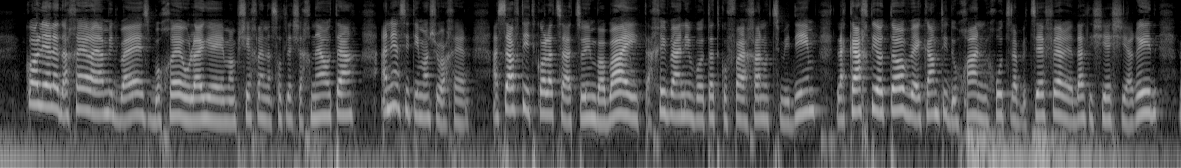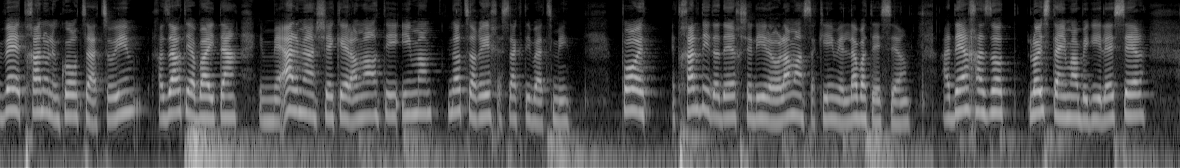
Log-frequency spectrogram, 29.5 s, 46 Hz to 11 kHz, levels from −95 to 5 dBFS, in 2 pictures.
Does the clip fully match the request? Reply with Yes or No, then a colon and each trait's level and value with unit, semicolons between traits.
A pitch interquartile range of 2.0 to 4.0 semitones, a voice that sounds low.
No: average, 3.2 semitones; high, 245 Hz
